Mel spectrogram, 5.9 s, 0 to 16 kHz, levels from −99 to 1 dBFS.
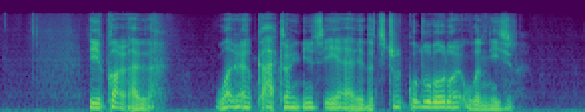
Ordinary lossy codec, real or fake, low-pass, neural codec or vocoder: none; fake; 9.9 kHz; autoencoder, 22.05 kHz, a latent of 192 numbers a frame, VITS, trained on many speakers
